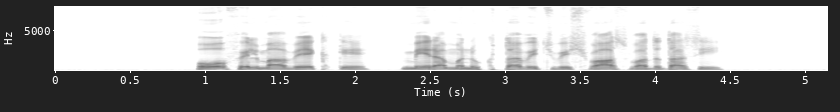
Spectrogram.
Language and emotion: Punjabi, neutral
